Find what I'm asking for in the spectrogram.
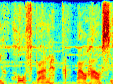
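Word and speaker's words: Hofbräuhaus: Thus, the Hofbräu Bauhaus is pronounced with a long O, as in holy.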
